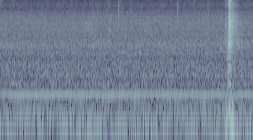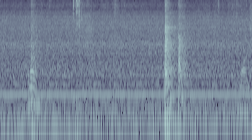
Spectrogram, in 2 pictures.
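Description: A steady low hum with two sharp knocks about four seconds apart and a lighter knock between them.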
